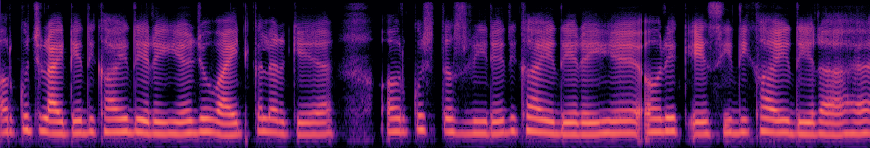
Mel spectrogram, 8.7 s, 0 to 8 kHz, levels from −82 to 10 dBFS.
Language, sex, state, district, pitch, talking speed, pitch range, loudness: Hindi, female, Chandigarh, Chandigarh, 210 Hz, 185 wpm, 200-225 Hz, -19 LUFS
